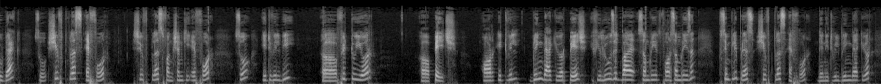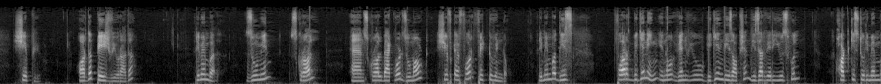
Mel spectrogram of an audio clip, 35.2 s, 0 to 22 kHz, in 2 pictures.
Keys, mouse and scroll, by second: 2.1 shift+F4, 12.4-13.8 scroll up 1, 14.9-15.6 scroll, 15.6 shift+F4, 21.2 double click, 22.2-24.5 scroll up 1, 25.2-26.6 scroll down 1, 27.2 shift+F4.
